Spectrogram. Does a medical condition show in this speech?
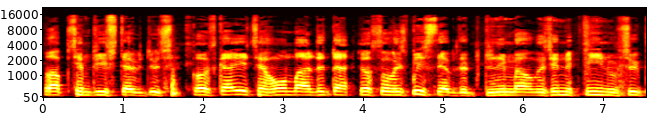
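Yes: cerebral palsy; from birth, hypoxia when stuck on mother's tailbone during delivery, mainly mobility impairment, limits movement, speech; somewhat unclear, self-described.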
